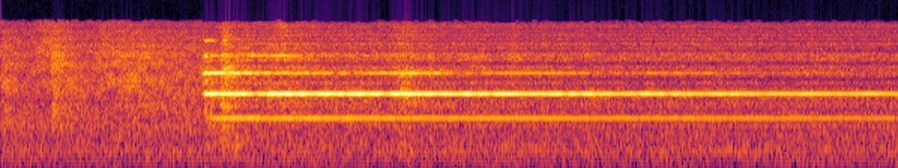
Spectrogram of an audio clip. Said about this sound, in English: And the ceremony begins with the three bells, and then we'll bow and then honor our historic teacher.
